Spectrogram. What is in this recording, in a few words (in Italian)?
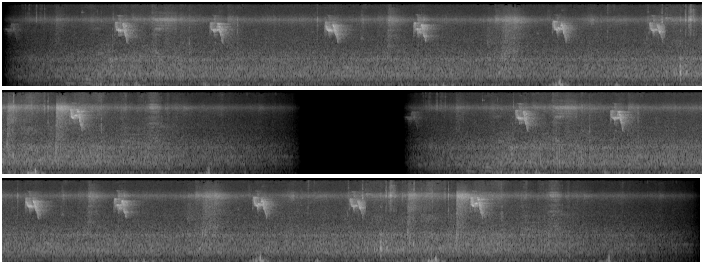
luì verdastro call; Greenish Warbler; Phylloscopus trochiloides; Passeriformes; Phylloscopidae; Povegliano, Treviso, Italy; Luca Boscain; Birding Veneto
